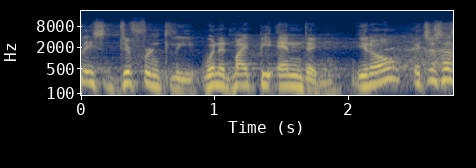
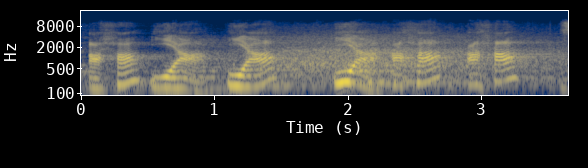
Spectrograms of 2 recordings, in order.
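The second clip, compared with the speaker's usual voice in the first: unamused German audience; much slower than usual. Pretend. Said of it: "Germans just sit in the audience like".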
